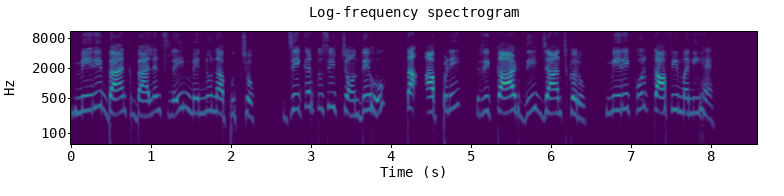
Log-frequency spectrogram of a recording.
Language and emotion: Punjabi, angry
